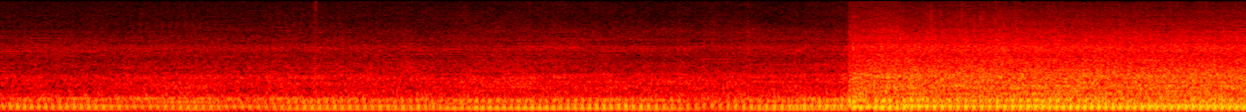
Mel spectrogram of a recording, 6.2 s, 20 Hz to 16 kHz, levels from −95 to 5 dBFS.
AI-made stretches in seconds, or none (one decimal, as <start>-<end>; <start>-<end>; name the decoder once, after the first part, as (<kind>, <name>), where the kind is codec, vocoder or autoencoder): 1.9-4.5 (codec, SNAC)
